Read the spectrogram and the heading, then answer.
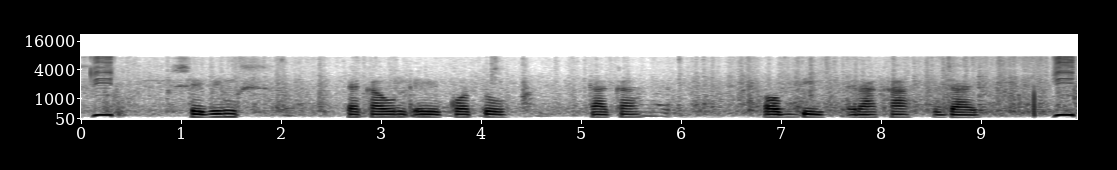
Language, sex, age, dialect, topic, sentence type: Bengali, male, 18-24, Rajbangshi, banking, question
